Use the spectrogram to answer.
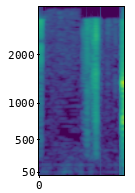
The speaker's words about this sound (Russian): Нажмите, пожалуйста, сейчас цифру 5 на телефоне.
